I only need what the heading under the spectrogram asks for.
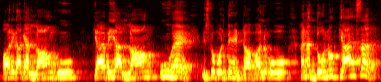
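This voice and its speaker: A high-pitched male teacher gives an English grammar lesson in Hindi, asking himself questions and repeatedly saying "understand." He stretches words slowly to show their sounds, and the room is roomy and echoey.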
